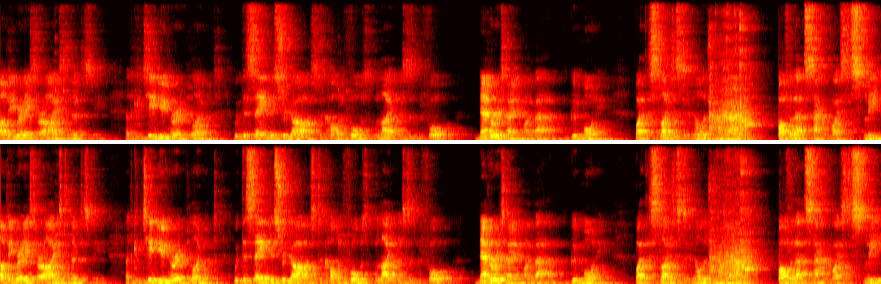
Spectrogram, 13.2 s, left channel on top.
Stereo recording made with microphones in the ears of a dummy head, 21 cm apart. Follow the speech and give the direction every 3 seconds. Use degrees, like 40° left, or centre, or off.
30° right, 30° right, centre, 30° left, 40° left.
